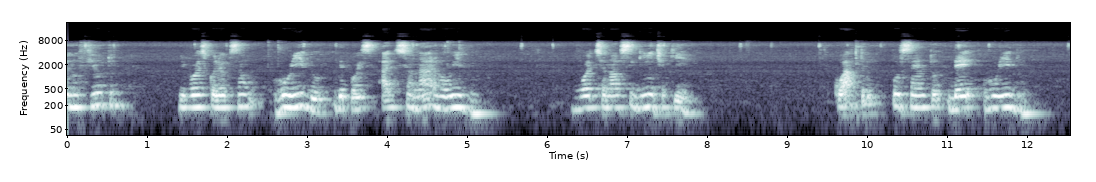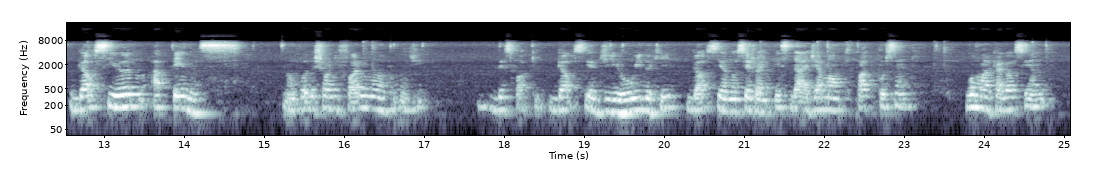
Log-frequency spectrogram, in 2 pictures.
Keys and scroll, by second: 9.7 4.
